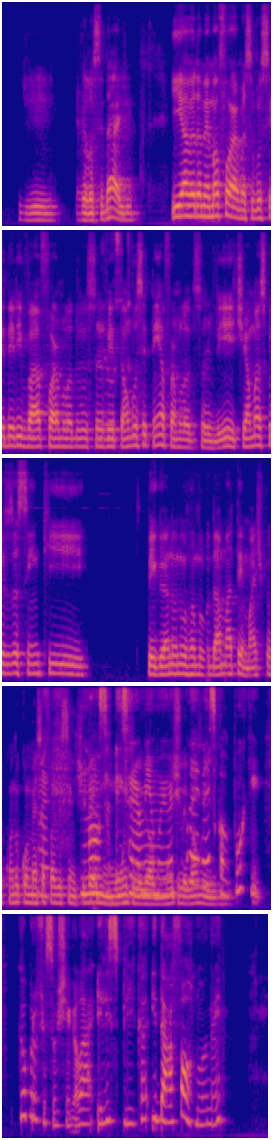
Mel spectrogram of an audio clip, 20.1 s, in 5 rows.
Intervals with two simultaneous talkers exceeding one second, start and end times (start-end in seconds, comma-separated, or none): 13.3-15.5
